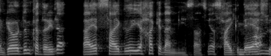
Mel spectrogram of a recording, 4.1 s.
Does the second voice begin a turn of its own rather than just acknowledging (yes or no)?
yes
